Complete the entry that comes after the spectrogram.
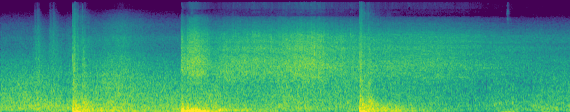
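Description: Naval artillery fire in a battle game set during a typhoon, with three heavy booming shots spaced a few seconds apart over a steady roar of wind and surf.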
